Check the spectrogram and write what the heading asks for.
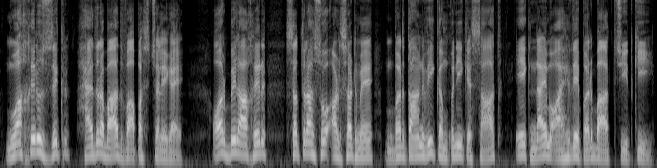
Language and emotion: Urdu, neutral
